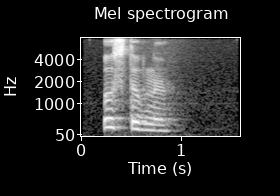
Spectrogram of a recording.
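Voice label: "ыстывны", Komi, female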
